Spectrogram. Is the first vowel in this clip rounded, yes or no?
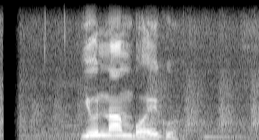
yes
